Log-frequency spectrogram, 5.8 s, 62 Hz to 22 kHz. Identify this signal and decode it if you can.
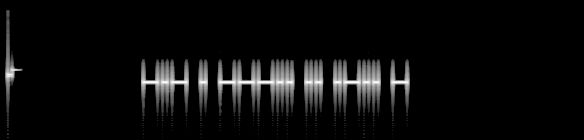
Morse code, heard as a keyed tone, about 25 wpm, 700 Hz. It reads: KE8ILT
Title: USA Call Signs 25wpm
